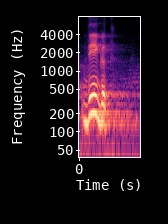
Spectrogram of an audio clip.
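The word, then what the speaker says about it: 디귿: এটাকে কোরিয়ানরা বলে হচ্ছে হলো দিগত দিগত দিগত এটার মূল উচ্চারণ হবে দ তারপর আমরা স্ক্রিনে যেটা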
